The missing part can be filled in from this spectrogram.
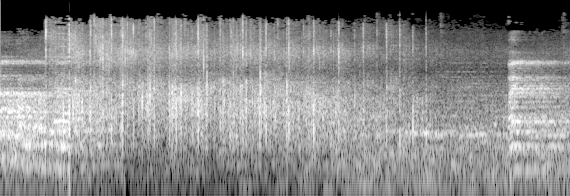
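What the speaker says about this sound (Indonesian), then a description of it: "Berilah tepukan kepada saya." An audience at an MLM business talk claps loudly for the speaker, a dense, continuous patter of many hands that thins slightly toward the end before a fresh burst.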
